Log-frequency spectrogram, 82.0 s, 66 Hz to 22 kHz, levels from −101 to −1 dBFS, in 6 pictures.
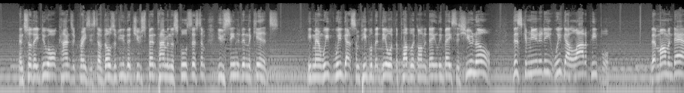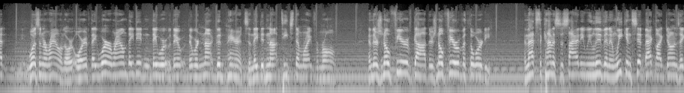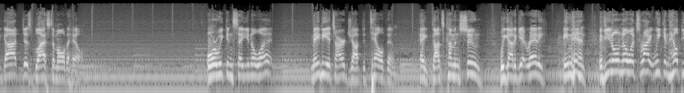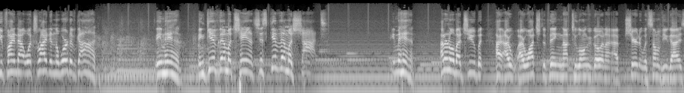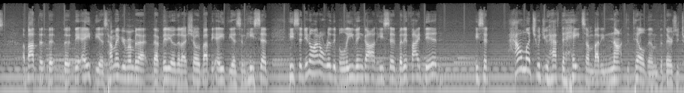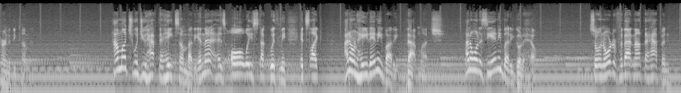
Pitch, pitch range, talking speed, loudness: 185 Hz, 155-205 Hz, 215 wpm, -18 LUFS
